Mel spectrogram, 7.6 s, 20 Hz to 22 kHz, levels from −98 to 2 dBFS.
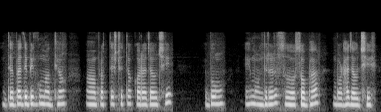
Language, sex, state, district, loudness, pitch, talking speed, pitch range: Odia, female, Odisha, Khordha, -18 LUFS, 220 Hz, 95 wpm, 210-230 Hz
